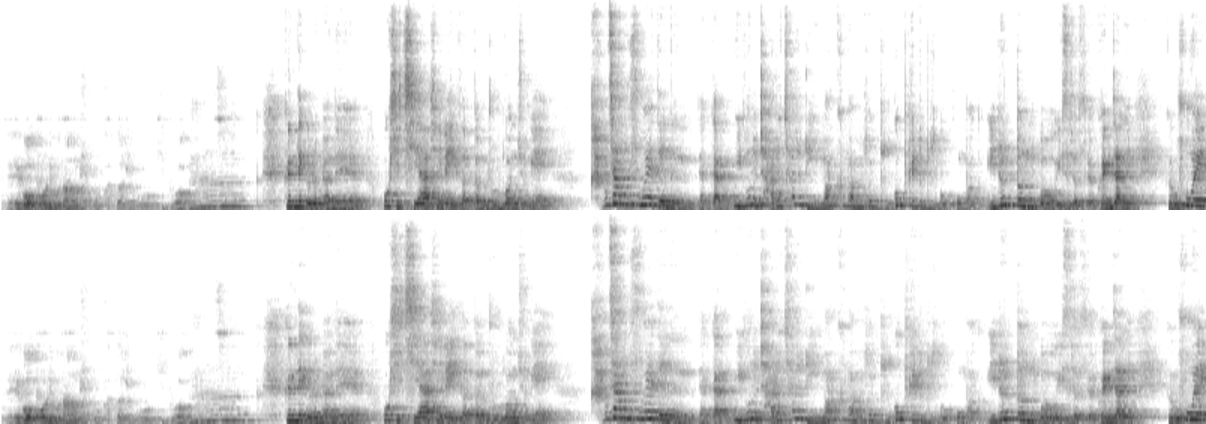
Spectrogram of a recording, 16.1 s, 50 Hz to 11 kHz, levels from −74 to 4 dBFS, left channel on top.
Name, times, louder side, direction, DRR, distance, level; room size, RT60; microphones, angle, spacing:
voice 1, 0.1-2.0 2.3-2.6 3.0-3.1 8.2-8.4, right 1 dB, 20° right, -7 dB, 1.4 m, -28 dB
voice 2, 2.5-4.8 5.1-7.3 7.9-16.0, equal, 30° left, 0 dB, 1.6 m, -24 dB
9.1 x 4.7 x 5.2 m, 0.94 s
head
